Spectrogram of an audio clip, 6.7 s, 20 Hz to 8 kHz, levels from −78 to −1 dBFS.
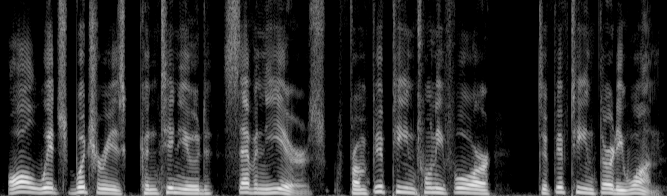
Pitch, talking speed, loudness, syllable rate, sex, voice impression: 160 Hz, 125 wpm, -17 LUFS, 4.3 syllables/s, male, masculine, adult-like, tensed, powerful, slightly bright, clear, slightly raspy, slightly mature, friendly, wild, lively, slightly strict, slightly intense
